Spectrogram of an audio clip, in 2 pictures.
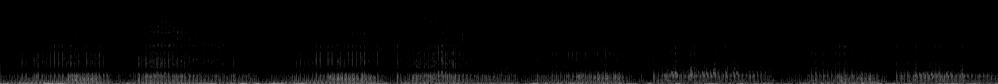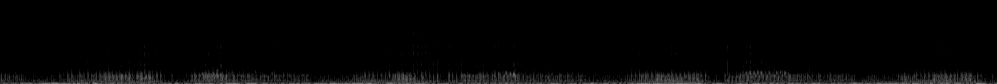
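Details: Pet cat in the Cotswolds purring contentedly while getting a chin scratch at sunrise; low continuous rumble pulsing in regular breaths about once per second, close and quiet, with no other sounds.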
